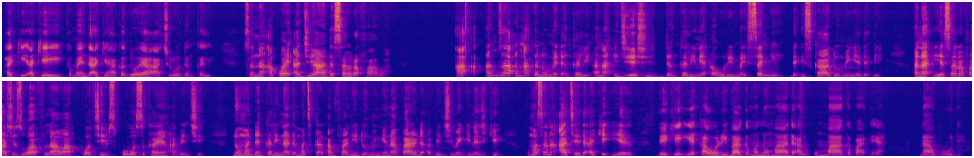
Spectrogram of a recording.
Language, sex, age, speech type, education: Hausa, female, 30-45, spontaneous, tertiary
